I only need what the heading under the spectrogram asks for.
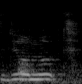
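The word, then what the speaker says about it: Duamutef: So the name of that god is Duamut, I believe. He's a falcon-headed god that is one of Horus's kids. And so you don't pronounce the F, so it's Duamut.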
